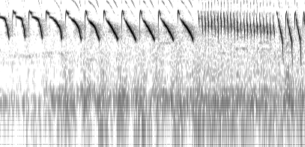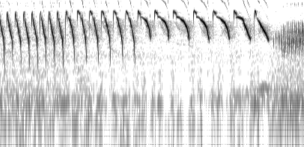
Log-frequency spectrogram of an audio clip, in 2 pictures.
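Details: Energetic canary with long rolls, played to prompt other canaries to sing: rapid series of down-slurred notes, a buzzy trill, a very fast roll of sharp sweeps, then more paced down-slurred notes.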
